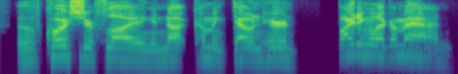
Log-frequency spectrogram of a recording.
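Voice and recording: A man shouting in a high, put-on character voice at a moderate pace, with fairly even intonation and a dry, close sound with no echo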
